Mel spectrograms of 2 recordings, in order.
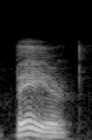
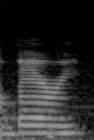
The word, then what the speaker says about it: bared: D ending, like ID ending, or just D? Bared or berry? Berry. No. It's just the D.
